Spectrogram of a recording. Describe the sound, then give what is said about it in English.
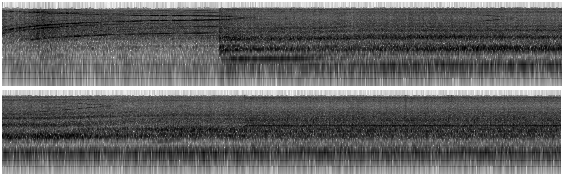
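Aircraft engines start up with a loud, steady jet roar and whining tones. The sound grows louder after a few seconds and then holds steady throughout. “All systems okay. Activate engine startup procedure.”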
